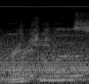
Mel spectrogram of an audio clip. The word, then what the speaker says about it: Regulus: When even the name Regulus, which we should be pronouncing Regulus because it's the same reg as in region.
